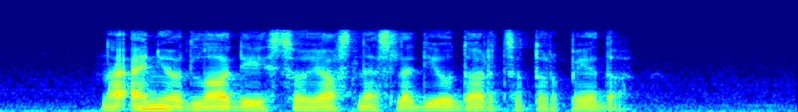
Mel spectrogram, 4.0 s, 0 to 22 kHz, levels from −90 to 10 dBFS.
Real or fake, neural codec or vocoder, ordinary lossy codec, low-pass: real; none; none; 7.2 kHz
